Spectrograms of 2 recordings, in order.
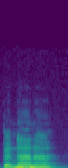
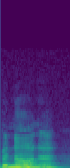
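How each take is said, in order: First: It is said with an American pronunciation. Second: It is said with a British pronunciation.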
